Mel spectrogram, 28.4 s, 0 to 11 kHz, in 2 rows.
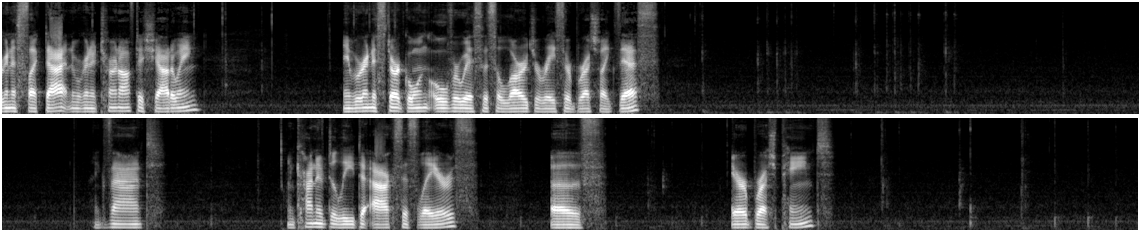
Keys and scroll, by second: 3.3 alt+space, 18.2 alt+space, 21.7 alt+space, 25.2 alt+space.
